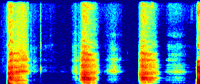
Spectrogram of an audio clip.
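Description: A man sighing heavily: three long breaths, each about half a second, roughly a second and a half apart.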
